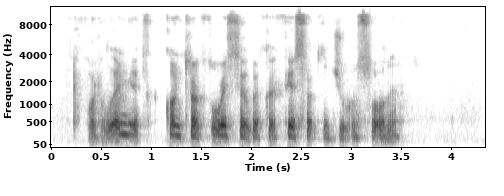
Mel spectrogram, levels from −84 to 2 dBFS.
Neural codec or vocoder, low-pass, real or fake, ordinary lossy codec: autoencoder, 22.05 kHz, a latent of 192 numbers a frame, VITS, trained on one speaker; 9.9 kHz; fake; Opus, 24 kbps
